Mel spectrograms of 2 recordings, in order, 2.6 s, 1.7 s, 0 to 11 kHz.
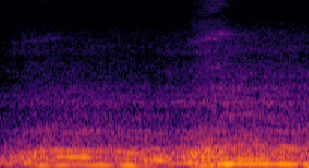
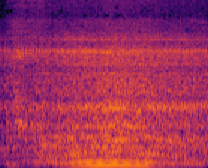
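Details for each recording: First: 2018 Hyundai Tucson, about 118,000 miles, loss of power with no check engine light; after repair, revved to about 5000 rpm. Deep, even note climbing freely; exhaust pressure gauge at upstream O2 port barely moves, so fixed. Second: 2018 Hyundai Tucson, about 118,000 miles, loss of power with no check engine light; air box off, helper raises rpm. Muffled, strained note that won't climb freely; pressure gauge shows restricted exhaust, catalytic converter suspected.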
